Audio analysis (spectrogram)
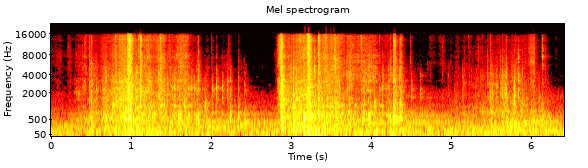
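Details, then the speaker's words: Toro 5.5hp self-propelled mower, started with choke, then set to full-run throttle for an extended run. The small single-cylinder holds a steady, busy drone without dropping out, surging or stumbling, so it is running normally. "I'll leave it at full run. I'm guessing right about there. So it should sound like it's stumbling a little bit, but it's not."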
